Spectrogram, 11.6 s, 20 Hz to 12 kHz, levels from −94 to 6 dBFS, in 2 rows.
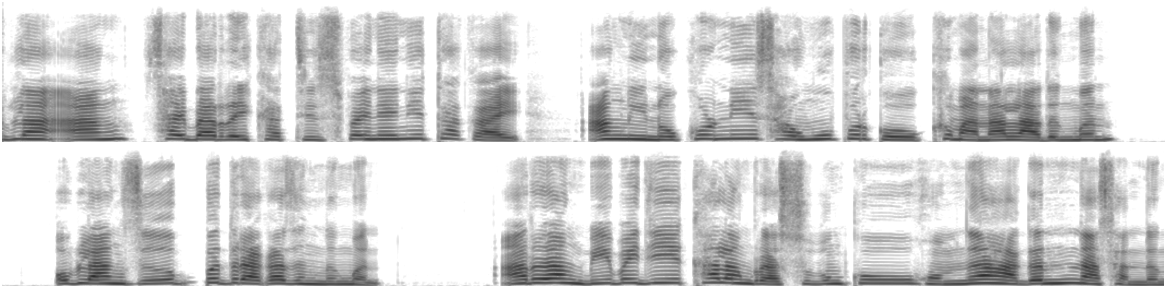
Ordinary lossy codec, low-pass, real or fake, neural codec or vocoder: Opus, 64 kbps; 10.8 kHz; real; none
